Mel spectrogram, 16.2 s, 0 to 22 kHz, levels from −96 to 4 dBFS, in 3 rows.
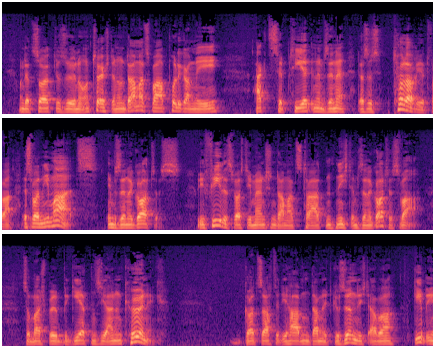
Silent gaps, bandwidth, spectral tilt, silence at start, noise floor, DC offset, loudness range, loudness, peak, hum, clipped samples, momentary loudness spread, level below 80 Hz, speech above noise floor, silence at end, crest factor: none; 13 kHz; -5.5 dB/octave; 0.2 s; -52 dBFS; under 0.1%; 3 LU; -20 LUFS; -2 dBFS; none; under 0.1%; 8 LU; -50 dBFS; 33 dB; 0 s; 18 dB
